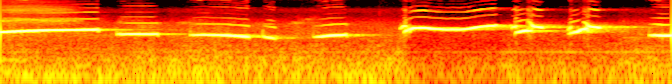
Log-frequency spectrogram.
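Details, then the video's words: White-rumped shama in afternoon song, pure fluting whistles sliding between steady and wavering notes, a rising trill-like phrase in the middle and a final clear whistled note. "MURAI BATU bird singing in the afternoon"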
